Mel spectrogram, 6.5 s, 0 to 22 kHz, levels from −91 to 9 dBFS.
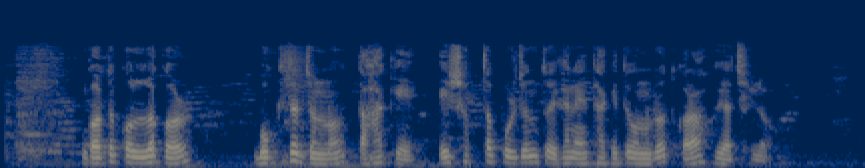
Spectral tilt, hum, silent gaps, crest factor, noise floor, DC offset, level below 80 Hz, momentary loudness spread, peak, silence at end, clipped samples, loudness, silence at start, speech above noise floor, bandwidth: -4 dB/octave; none; none; 22 dB; -77 dBFS; under 0.1%; -70 dBFS; 11 LU; -18 dBFS; 0.7 s; under 0.1%; -39 LUFS; 0.05 s; 39 dB; 7.6 kHz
